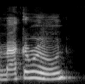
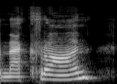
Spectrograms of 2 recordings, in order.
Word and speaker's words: macaron: I had another macaron, not a macaroon. Macaroons are the coconut mounds with chocolate underneath them. This is a macaron, as I heard someone in France kind of pronounce it that way.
